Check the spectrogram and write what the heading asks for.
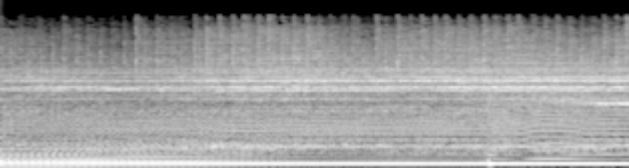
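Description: Heavy psychedelic rock music: a held, bass-heavy chord drones, then shifts to another chord about five seconds in.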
